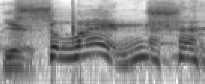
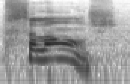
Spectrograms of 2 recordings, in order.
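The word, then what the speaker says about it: Solange: successful sister name Beyonce is an awesome name Sange is what you unblock a toilet you want to have a look at your pronunciation there Alan Salange Sal that's what you unblock a bday with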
